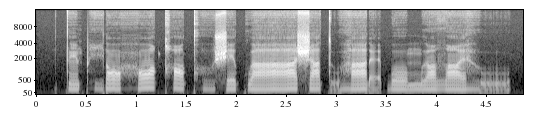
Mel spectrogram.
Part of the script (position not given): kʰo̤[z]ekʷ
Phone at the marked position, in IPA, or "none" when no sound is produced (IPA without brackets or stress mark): ʃ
